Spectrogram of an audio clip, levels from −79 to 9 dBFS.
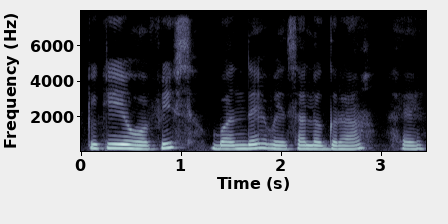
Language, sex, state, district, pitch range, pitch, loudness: Hindi, female, Gujarat, Gandhinagar, 195-230 Hz, 205 Hz, -16 LUFS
